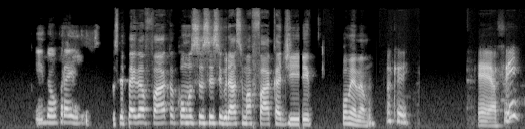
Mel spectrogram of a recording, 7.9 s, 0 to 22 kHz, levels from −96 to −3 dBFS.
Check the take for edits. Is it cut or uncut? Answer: cut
